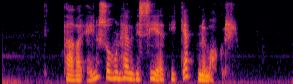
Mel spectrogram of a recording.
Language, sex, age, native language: Icelandic, female, 50-59, Icelandic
